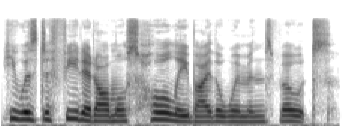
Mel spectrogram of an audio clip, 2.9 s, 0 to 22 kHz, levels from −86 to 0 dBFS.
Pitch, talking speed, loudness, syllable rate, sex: 185 Hz, 185 wpm, -18 LUFS, 5.5 syllables/s, female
